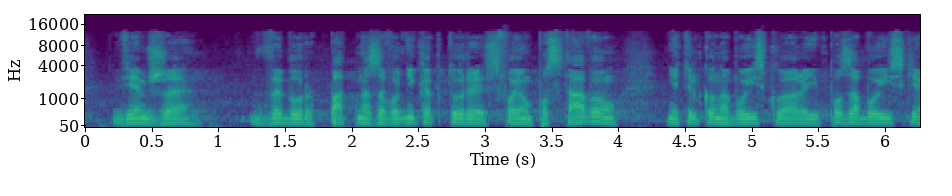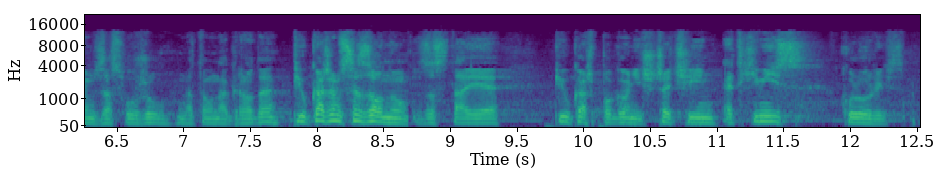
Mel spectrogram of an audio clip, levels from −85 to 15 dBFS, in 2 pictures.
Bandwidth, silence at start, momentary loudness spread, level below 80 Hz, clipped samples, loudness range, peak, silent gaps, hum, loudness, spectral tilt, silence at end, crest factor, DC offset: 13.5 kHz; 0 s; 10 LU; -54 dBFS; under 0.1%; 4 LU; -4 dBFS; none; none; -23 LUFS; -3.5 dB/octave; 0.05 s; 20 dB; under 0.1%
